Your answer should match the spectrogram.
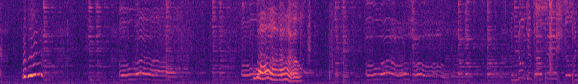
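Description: A high-pitched, whiny voice humming or crooning short tuneful phrases, with a louder falling, wavering whine about four seconds in.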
